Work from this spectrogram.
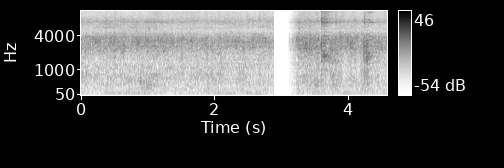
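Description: Cubed taro and potatoes frying in hot oil in a pan, a continuous bright crackling sizzle close by, broken by a brief cut, then resuming louder with some stirring clatter, no talk.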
